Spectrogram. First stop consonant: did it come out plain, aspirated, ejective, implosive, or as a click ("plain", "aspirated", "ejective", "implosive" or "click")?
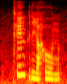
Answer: aspirated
